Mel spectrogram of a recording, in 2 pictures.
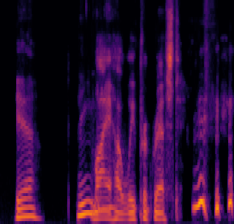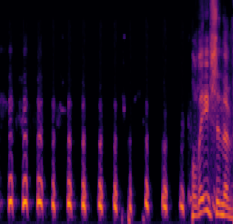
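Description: A middle-aged man speaks with animation through a microphone over an online call.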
